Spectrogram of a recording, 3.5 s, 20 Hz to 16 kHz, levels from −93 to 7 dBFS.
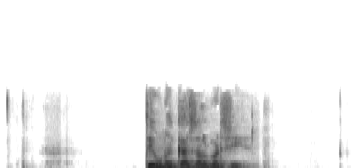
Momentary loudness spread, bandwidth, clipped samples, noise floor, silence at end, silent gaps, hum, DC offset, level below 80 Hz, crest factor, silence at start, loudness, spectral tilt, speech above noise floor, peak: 12 LU; 7.8 kHz; under 0.1%; under -90 dBFS; 1.1 s; none; none; under 0.1%; -58 dBFS; 18 dB; 1.45 s; -17 LUFS; -6 dB/octave; over 74 dB; -2 dBFS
